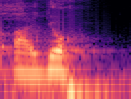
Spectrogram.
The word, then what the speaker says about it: Ayo: Ayo. Is that how you pronounce it? – Yes. – Yes. – Or Ayo.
